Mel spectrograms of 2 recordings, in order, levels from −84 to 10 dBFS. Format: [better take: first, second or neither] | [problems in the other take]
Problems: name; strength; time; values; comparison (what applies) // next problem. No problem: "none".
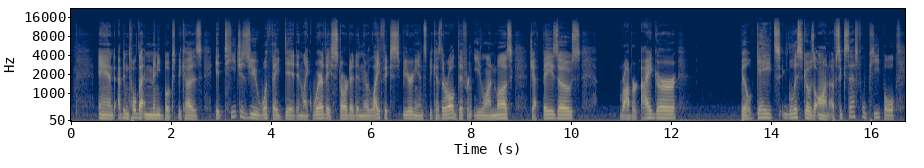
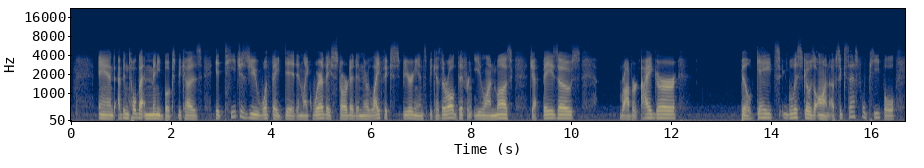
first | muffled; very; fading above 3.5 kHz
